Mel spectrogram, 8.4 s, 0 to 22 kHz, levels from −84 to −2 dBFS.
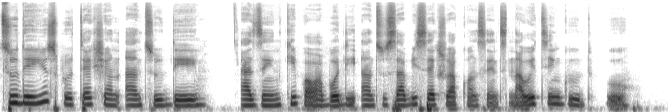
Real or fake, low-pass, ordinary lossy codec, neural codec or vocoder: real; none; none; none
